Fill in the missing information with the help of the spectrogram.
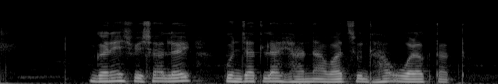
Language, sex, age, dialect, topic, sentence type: Marathi, female, 18-24, Southern Konkan, agriculture, statement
